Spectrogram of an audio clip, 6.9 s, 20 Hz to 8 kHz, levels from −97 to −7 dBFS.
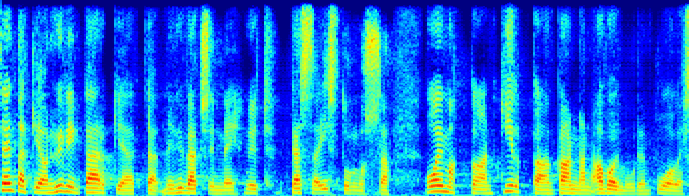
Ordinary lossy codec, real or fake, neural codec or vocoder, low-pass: none; fake; codec, 16 kHz, 2 kbps, X-Codec, HuBERT features, trained on general audio; none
